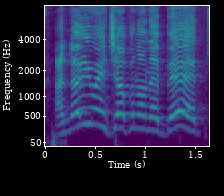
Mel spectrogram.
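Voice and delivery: high-pitched mock dad scolding; play-acted parental telling-off; scolding daddy. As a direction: call out like a dad catching the kids. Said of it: "Watch me be a daddy right now".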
